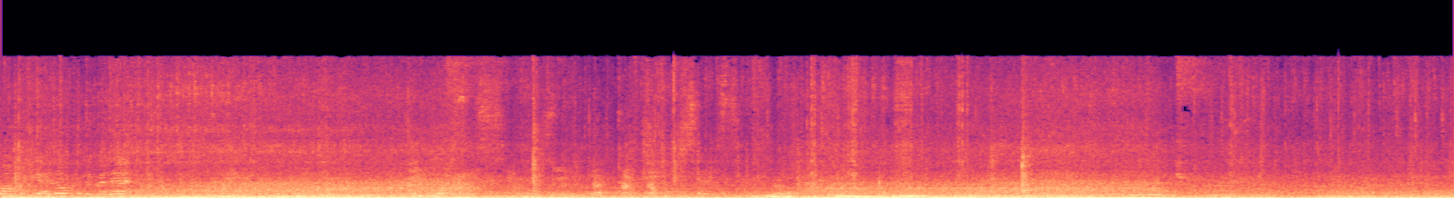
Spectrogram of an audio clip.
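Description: Leyland Panther single-decker bus's diesel engine pulling steadily as the bus drives along, heard inside the saloon, its note gliding up and down a few times in the middle.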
